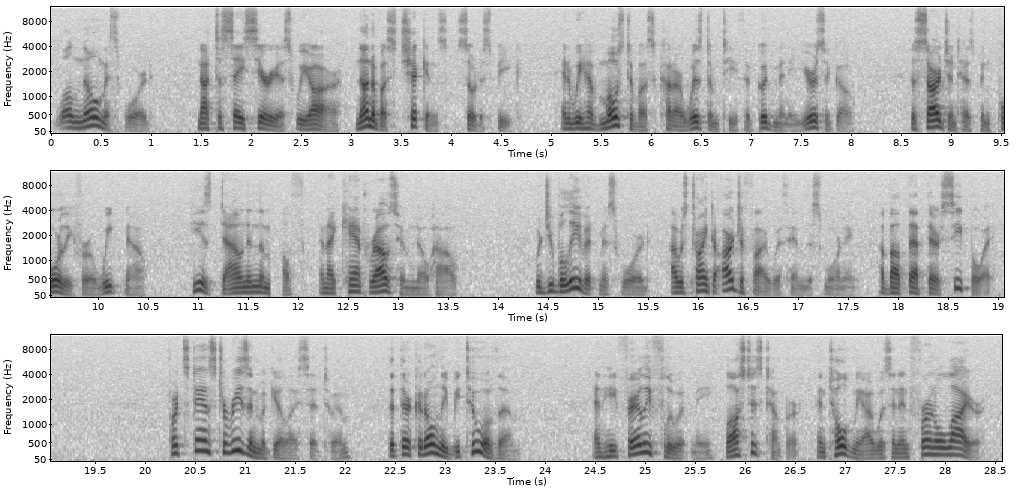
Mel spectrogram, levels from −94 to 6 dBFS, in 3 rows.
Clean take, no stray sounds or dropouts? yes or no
no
